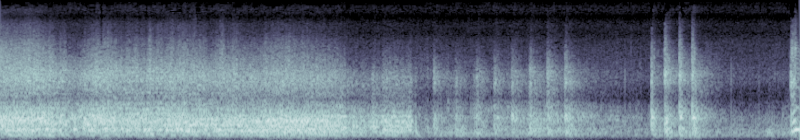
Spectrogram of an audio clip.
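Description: Old black-and-white film soundtrack played back: a loud, noisy stretch for about the first three and a half seconds, then rapid knocking on a door in two bursts, the second shortly before the end.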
